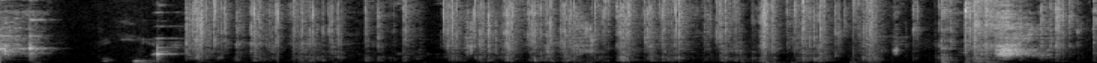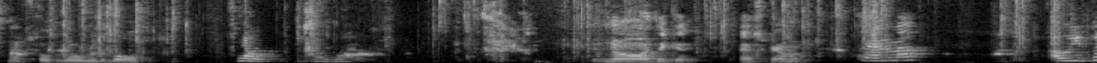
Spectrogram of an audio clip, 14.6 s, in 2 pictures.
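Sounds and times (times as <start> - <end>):
speech: 0.9 - 1.1, 7.4 - 9.9, 11.3 - 13.5, 14.4 - 14.6
cup being filled with chocolate chips for cookie dough: 1.1 - 14.6.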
